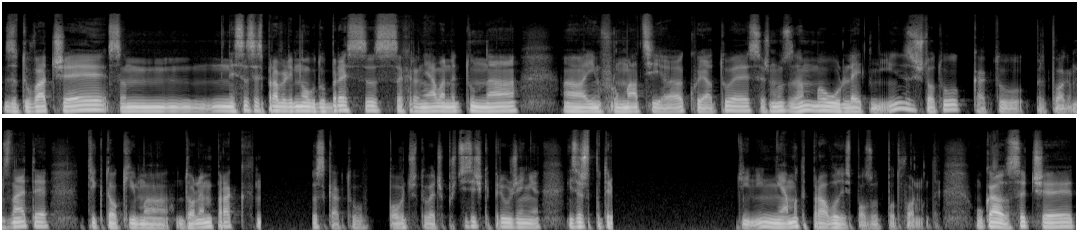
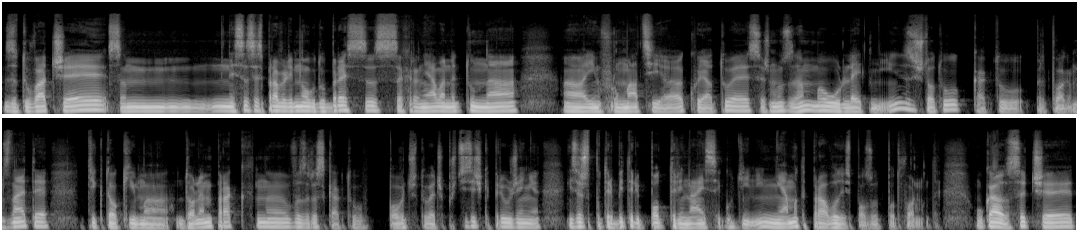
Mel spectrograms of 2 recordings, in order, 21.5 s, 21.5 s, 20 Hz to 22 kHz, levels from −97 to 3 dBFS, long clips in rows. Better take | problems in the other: second | audio cutting out; at 13 s for 0.5 s and at 17 s for 1 s

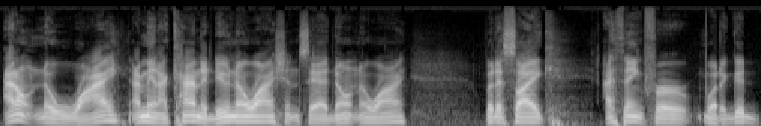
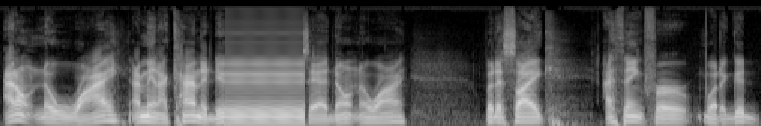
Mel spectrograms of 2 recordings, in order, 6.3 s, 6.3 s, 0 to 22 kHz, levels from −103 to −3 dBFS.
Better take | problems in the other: first | audio freezing; at 2 s for 0.5 s

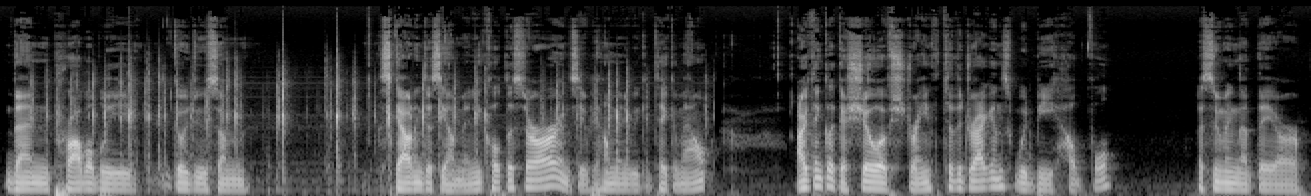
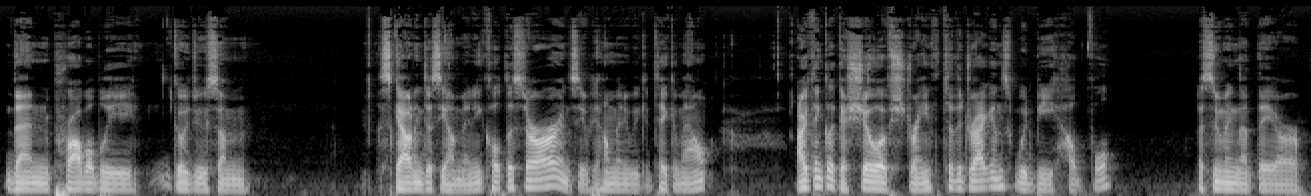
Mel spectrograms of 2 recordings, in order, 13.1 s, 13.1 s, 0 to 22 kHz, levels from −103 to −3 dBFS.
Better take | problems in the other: second | keyboard typing; noticeable; until 6.5 s; peak 5 dB below the speech

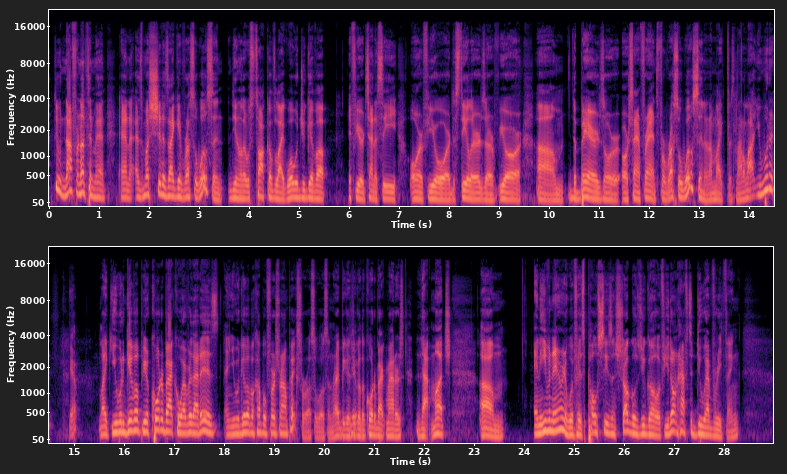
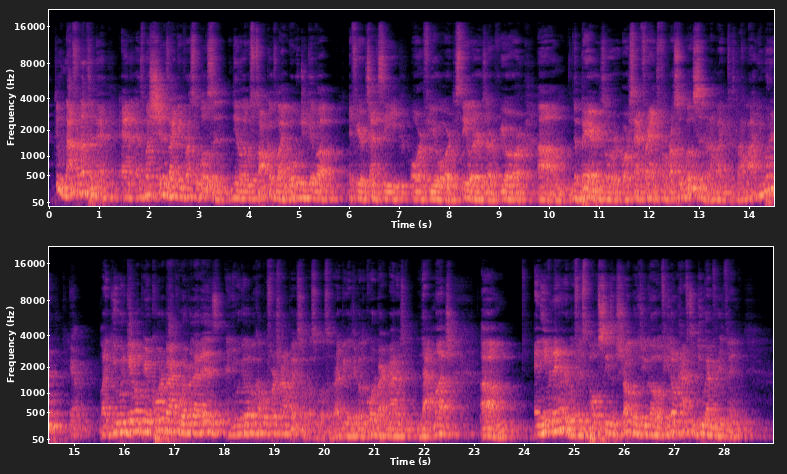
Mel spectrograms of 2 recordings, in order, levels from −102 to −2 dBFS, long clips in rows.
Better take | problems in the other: first | room echo; noticeable; dies away in 1.1 s // off-mic speech; far

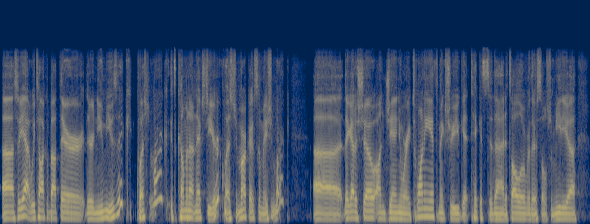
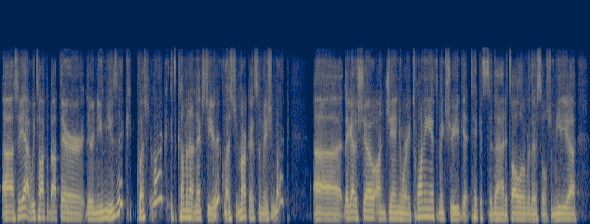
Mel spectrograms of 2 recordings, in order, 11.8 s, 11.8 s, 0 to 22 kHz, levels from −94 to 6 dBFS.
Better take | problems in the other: first | garbled, watery; badly; nothing above 7.5 kHz; slightly in the first

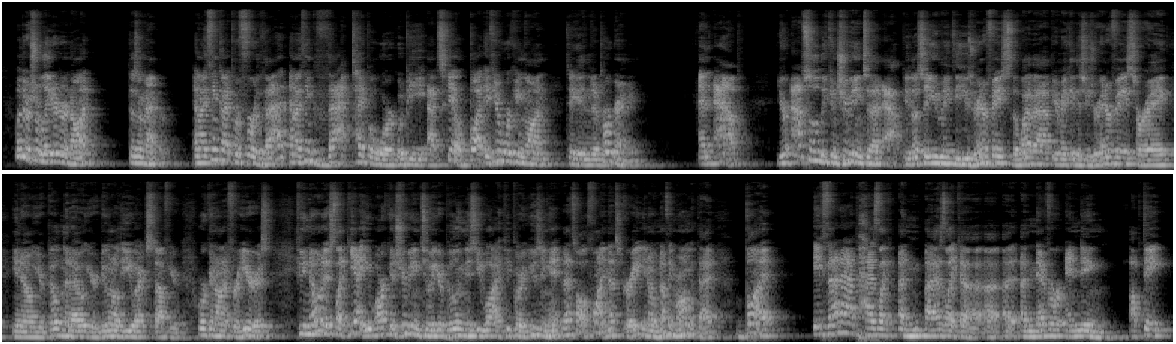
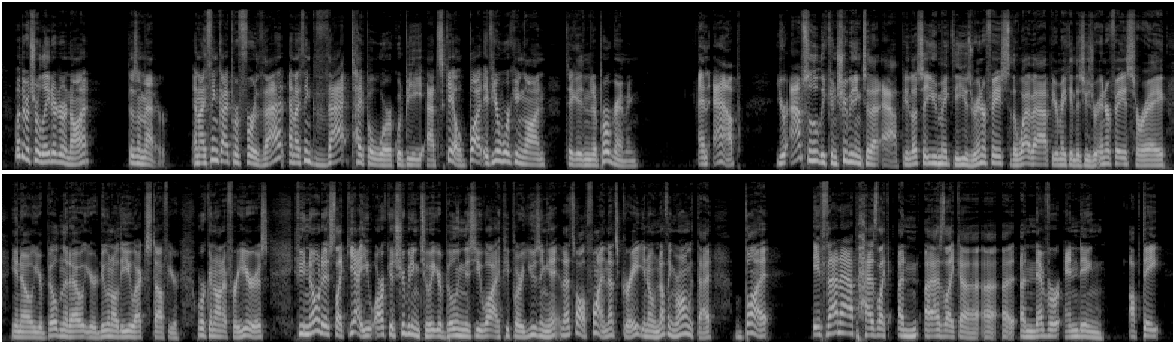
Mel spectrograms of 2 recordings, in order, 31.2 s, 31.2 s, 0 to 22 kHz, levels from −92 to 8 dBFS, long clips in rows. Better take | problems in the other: second | room echo; slight; dies away in 0.5 s // off-mic speech; far

